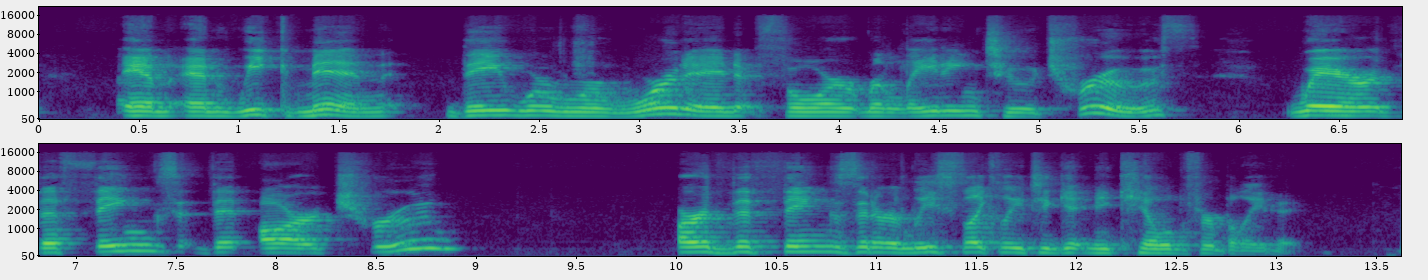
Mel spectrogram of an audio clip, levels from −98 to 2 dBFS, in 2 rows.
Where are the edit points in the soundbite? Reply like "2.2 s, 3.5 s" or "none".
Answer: none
